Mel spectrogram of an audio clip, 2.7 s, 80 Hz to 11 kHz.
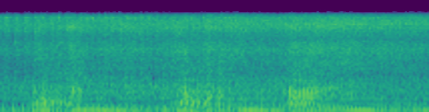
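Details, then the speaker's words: Honda CB125 RS under restoration, after fixing fuel starvation from a gravity bottle (a loose wire is suspected of causing spark issues): three quick throttle blips over idle; revs out better, but revs hesitate and sag when the throttle is snapped open. "but it revs out a lot better you'll hear it here it's just it's only if you really give it a quick one that it it will uh want to want a bog"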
